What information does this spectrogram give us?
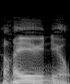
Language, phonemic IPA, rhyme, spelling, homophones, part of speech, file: French, /ʁe.y.njɔ̃/, -ɔ̃, Réunion, réunion / réunions, proper noun, Fr-Réunion.ogg
- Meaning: Réunion (an island, overseas department, and administrative region of France, located in the Indian Ocean to the west of Mauritius and to the east of Madagascar)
